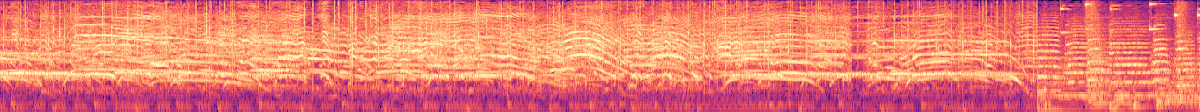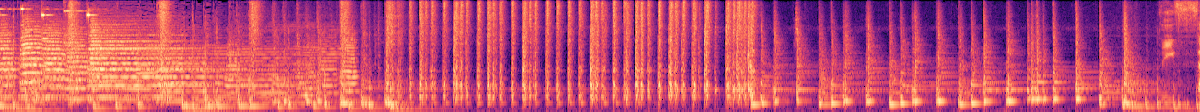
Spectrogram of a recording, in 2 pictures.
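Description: A group of cheerleaders screaming and cheering together for about ten seconds. Then a high school marching band starts playing: clarinets and brass over sharp snare and bass drum strokes.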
